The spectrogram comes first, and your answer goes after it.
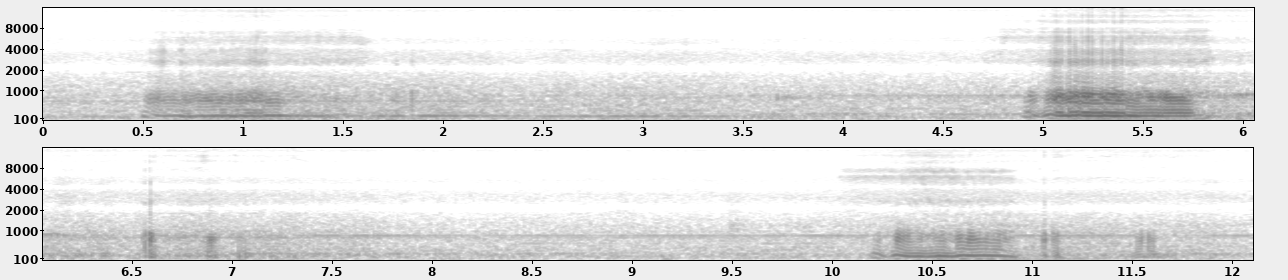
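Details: Bonnie, a sleeping German Spitz (Pomeranian), snores in short buzzy, harmonic-rich bursts at roughly five-second intervals, three breaths across the stretch with quiet pauses between them indoors.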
